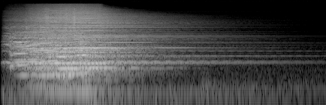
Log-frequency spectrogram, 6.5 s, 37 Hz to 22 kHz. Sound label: Stinger; Legend of Keepers (gamerip) (2019)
